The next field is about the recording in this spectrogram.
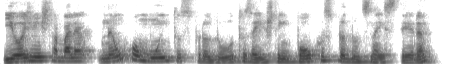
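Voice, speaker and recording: A man's voice: medium pitch, fairly quick, dark tone. A young Brazilian man speaking as a podcast guest, explaining and telling anecdotes in a conversational way. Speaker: podcast guest, affiliate marketer. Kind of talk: conversational interview answers.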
